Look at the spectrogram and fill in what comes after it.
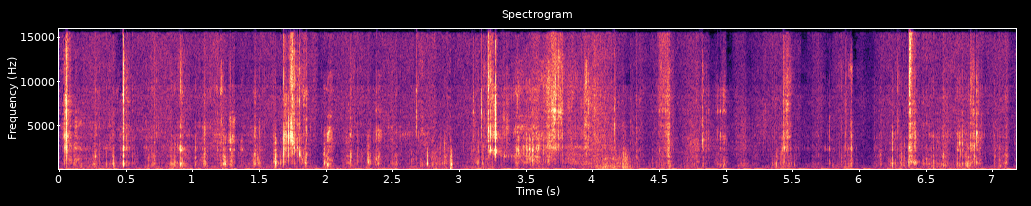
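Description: A person chewing cream puffs: many quick wet mouth clicks and smacks, with a fresh bite of a puff about four seconds in.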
